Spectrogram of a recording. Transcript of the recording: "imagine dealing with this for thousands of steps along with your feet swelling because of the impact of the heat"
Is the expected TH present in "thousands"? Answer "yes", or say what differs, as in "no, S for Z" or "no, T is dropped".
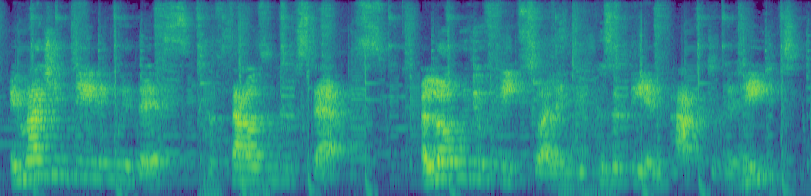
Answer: yes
